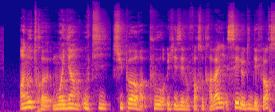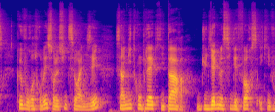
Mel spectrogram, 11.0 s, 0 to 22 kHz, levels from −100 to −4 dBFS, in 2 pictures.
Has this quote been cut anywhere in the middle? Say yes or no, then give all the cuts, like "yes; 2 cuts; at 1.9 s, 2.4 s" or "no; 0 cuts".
no; 0 cuts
